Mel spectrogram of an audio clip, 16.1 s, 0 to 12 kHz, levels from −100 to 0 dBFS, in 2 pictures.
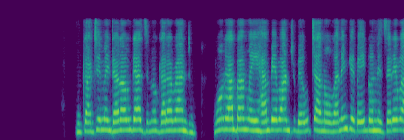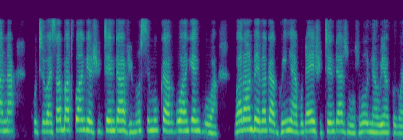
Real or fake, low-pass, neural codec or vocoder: fake; 7.2 kHz; codec, 16 kHz, 1.1 kbps, Voila-Tokenizer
